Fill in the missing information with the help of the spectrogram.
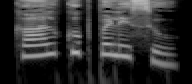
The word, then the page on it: ಕಾಲ್ಕುಪ್ಪಳಿಸು: kannada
